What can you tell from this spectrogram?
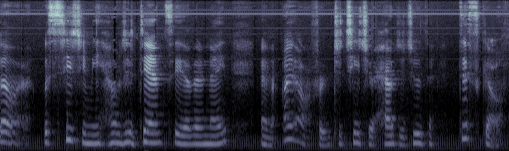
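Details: Adult woman diagnosed with bulbar ALS; mouth and some tongue muscles no longer work because they do not receive nerve signals for voluntary movement, affecting her speech; dysarthria.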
